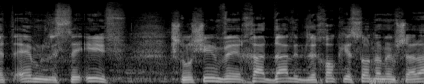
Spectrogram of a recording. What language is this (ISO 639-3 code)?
heb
